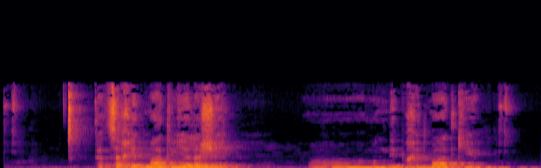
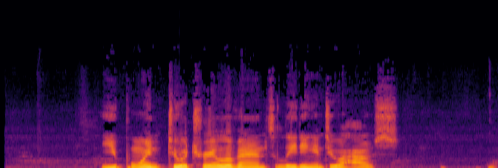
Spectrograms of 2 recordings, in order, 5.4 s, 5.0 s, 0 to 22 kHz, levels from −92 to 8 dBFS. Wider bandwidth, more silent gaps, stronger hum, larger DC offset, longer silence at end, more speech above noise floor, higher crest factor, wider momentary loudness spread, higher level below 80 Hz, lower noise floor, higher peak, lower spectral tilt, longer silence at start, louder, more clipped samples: first, 11.5 kHz vs 9.8 kHz; neither; neither; neither; about the same, 0 s vs 0 s; second, 29 dB vs 39 dB; first, 22 dB vs 16 dB; first, 16 LU vs 11 LU; second, -46 dBFS vs -40 dBFS; about the same, -54 dBFS vs -52 dBFS; second, -4 dBFS vs 0 dBFS; second, -5 dB/octave vs -7 dB/octave; second, 0.05 s vs 1 s; second, -25 LUFS vs -14 LUFS; neither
